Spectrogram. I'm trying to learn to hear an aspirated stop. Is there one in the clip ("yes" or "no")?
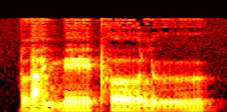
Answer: yes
